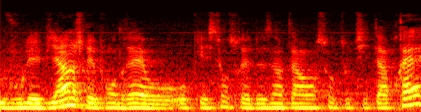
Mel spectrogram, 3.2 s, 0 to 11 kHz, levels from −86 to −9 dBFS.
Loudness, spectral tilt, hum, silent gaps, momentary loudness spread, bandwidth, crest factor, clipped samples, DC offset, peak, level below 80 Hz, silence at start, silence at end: -22 LUFS; -9.5 dB/octave; none; none; 10 LU; 6 kHz; 18 dB; under 0.1%; under 0.1%; -4 dBFS; -50 dBFS; 0 s; 0 s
